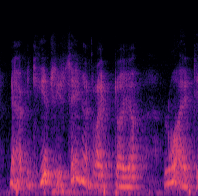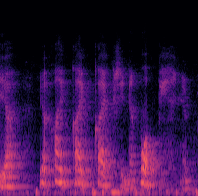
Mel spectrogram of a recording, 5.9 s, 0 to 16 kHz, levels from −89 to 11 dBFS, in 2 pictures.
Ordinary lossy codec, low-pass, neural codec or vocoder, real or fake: none; 10.8 kHz; none; real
